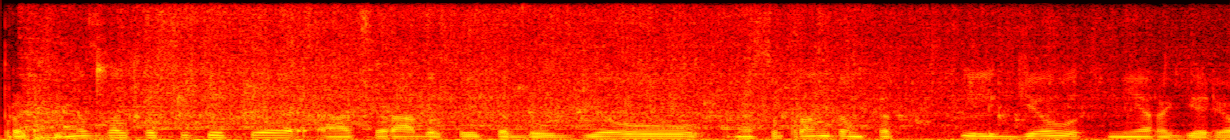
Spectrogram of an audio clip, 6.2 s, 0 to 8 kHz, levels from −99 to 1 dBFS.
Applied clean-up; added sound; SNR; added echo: none; Toilet flush; 5 dB; none.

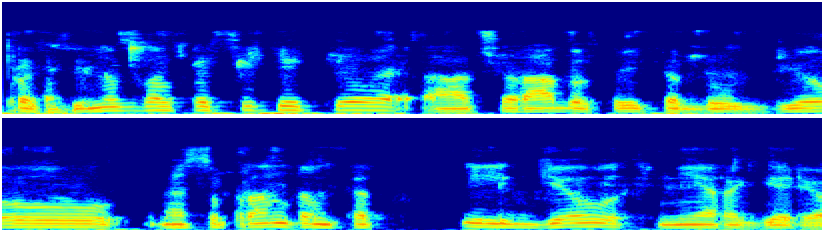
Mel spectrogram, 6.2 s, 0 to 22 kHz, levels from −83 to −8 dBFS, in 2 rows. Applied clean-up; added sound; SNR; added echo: neural mask model Resemble Enhance denoiser.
